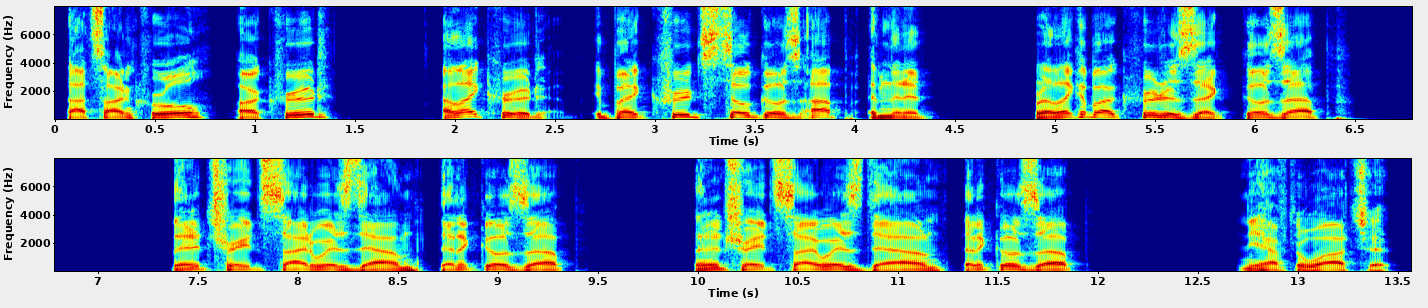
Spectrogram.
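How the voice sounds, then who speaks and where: A man's voice: mid-range voice, normal speed, fairly bright tone, dry recording. A man from Boston hosting a live stock trading stream, brash and joking, laughing often between calls. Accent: faint Boston. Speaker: stock market livestream host.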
